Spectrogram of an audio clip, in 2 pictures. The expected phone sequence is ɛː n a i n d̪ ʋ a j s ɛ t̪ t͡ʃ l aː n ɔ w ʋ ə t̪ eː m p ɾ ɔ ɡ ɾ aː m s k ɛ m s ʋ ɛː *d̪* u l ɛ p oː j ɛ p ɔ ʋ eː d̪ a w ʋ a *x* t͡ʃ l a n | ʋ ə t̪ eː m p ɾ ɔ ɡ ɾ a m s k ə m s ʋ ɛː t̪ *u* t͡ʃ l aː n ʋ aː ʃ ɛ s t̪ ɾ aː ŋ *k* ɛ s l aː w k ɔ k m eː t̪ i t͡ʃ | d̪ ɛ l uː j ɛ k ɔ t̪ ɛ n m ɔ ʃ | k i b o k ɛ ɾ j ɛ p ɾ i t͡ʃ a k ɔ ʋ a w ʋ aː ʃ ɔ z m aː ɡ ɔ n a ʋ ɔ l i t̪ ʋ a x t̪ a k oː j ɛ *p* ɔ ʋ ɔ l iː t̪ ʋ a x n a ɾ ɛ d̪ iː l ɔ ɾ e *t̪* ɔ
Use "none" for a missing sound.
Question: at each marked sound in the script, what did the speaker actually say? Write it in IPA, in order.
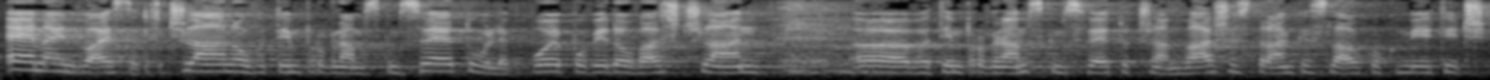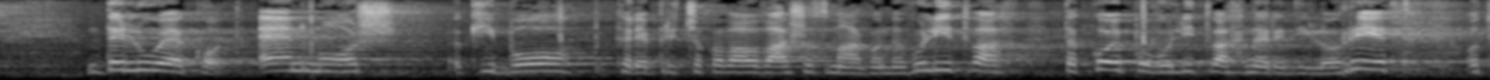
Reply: t̪, ʃ, u, k, p, t̪

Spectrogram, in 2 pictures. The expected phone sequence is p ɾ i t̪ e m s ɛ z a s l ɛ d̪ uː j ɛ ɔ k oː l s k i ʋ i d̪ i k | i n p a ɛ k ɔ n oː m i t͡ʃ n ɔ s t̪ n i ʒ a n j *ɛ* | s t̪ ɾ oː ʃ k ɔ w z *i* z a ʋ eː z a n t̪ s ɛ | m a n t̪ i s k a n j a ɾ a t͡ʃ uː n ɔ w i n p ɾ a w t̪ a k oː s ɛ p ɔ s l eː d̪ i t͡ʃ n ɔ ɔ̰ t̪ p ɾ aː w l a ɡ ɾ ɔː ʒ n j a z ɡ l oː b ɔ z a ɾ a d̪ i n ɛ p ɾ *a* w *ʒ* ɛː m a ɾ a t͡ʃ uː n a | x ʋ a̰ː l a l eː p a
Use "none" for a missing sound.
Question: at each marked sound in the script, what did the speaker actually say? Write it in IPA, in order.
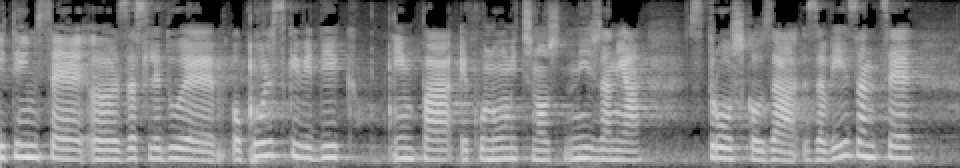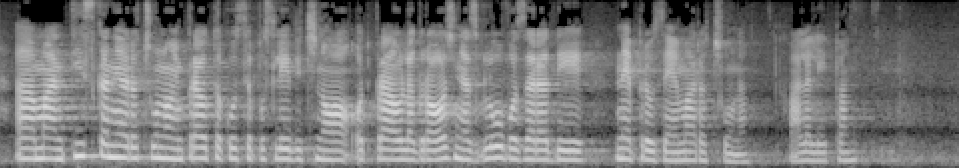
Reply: a, a, ɛ, z

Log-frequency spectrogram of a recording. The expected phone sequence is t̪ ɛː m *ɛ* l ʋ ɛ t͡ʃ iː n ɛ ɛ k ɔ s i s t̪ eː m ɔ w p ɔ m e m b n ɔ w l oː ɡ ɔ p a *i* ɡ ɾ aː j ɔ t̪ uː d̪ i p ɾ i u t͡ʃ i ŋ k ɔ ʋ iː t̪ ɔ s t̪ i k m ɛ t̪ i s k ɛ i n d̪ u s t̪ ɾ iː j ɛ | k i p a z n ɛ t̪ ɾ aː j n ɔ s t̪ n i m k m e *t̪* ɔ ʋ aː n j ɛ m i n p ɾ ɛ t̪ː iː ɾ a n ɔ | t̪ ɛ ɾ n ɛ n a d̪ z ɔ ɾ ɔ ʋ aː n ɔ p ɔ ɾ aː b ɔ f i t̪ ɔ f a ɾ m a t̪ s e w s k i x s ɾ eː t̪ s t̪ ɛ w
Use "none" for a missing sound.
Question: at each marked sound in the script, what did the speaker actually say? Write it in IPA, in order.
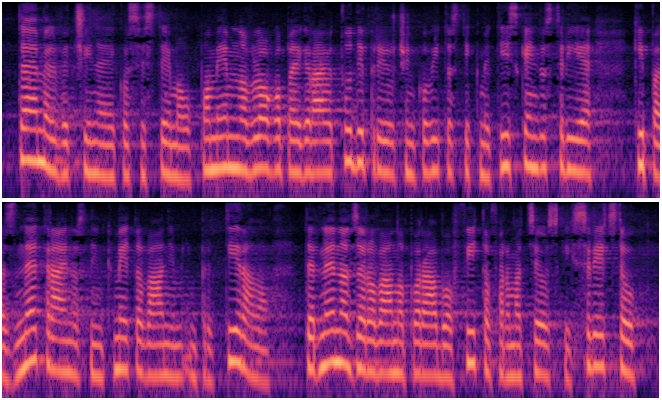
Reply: ɛ, i, t̪

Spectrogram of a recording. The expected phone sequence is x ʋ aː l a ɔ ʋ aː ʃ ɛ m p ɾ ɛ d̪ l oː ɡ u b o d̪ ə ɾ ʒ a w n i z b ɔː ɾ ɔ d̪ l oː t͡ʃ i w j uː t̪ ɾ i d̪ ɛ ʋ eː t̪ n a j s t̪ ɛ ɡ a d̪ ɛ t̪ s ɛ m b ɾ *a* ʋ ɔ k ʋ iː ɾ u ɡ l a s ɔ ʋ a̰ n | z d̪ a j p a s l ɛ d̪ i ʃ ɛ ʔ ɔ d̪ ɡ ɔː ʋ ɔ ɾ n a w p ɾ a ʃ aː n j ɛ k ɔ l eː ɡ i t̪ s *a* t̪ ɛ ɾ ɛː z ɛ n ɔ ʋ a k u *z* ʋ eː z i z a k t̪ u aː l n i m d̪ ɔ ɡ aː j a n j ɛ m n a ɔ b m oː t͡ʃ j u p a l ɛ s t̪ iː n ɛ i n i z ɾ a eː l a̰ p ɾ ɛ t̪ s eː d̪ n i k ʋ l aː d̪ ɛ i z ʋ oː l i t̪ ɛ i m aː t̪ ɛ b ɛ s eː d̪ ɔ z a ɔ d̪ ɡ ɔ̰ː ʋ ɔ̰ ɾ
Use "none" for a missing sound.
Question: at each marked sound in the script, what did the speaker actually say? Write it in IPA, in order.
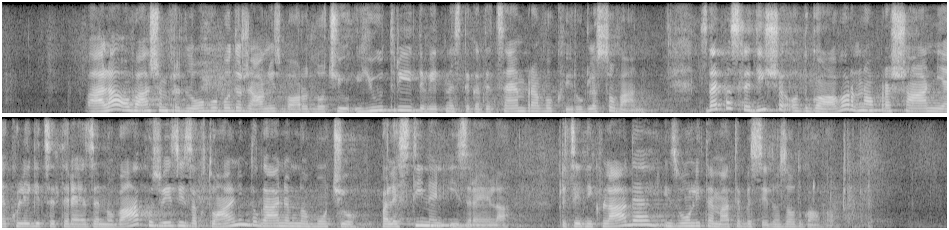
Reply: a, ɛ, z

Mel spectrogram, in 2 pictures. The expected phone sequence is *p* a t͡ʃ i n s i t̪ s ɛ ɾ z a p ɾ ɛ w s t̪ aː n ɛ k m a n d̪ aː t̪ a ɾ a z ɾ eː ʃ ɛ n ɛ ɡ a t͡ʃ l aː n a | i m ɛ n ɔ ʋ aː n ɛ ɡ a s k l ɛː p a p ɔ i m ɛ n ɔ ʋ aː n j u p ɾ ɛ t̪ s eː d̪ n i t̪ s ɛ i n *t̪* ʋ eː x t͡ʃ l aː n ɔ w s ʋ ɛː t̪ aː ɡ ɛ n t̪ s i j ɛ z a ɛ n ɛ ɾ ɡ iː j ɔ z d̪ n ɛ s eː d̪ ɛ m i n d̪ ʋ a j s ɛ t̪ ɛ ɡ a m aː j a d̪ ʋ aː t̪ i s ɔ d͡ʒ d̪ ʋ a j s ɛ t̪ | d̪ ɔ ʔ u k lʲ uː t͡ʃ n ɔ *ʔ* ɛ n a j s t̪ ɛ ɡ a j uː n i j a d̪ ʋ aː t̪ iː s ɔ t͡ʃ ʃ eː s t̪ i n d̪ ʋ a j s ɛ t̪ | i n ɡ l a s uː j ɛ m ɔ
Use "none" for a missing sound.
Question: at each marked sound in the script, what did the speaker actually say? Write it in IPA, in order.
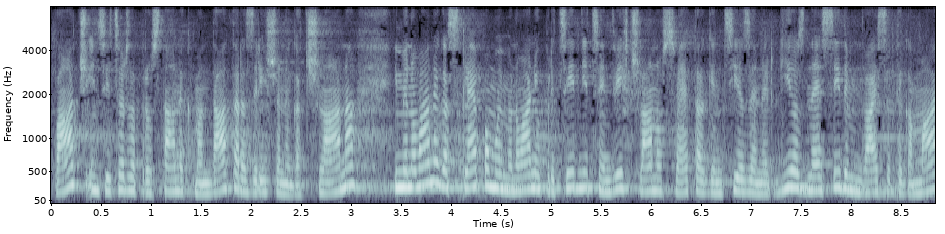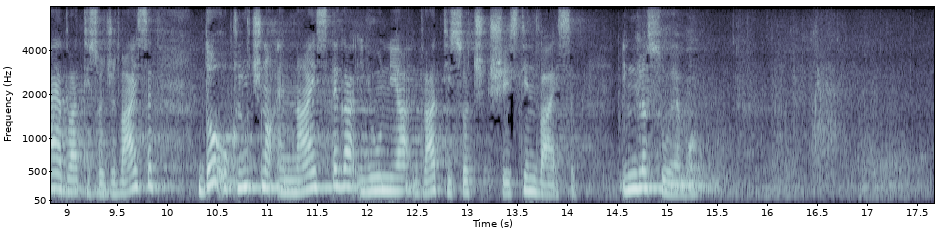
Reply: p, d̪, ʔ

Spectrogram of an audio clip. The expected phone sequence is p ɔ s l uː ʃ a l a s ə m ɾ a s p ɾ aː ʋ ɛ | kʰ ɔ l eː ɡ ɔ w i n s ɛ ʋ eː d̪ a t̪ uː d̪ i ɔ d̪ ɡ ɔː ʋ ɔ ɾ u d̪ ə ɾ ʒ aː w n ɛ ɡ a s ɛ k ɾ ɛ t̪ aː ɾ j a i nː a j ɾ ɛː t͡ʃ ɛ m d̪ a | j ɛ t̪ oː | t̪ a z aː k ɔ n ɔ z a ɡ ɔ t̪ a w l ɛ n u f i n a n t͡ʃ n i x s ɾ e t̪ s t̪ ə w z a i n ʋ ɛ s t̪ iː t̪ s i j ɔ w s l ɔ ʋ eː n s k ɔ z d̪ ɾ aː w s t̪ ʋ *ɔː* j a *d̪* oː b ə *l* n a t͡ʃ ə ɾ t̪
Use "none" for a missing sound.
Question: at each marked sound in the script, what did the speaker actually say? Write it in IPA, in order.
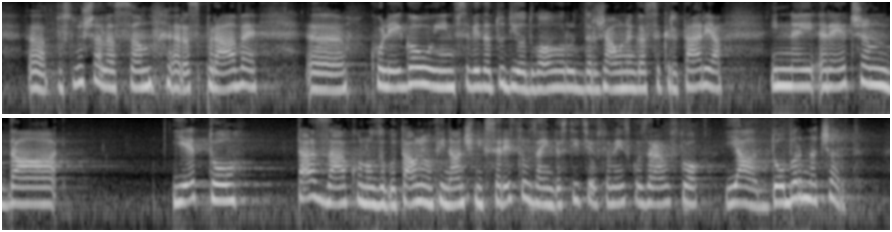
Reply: ɔ, d̪, ɾ

